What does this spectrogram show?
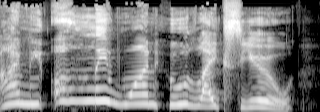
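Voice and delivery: very slow, high-pitched, stretched-out screaming. Retelling two men screaming at each other, one at the other, retelling a scream. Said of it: "he's screaming this at him".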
